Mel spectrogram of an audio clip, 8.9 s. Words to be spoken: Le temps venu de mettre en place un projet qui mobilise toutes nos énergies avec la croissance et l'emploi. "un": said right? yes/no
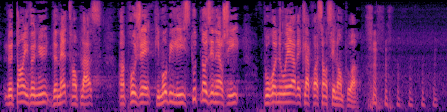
yes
